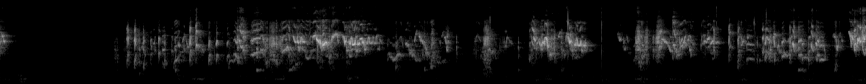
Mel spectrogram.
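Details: Contented pet budgies, a second of silence then sustained scratchy warbling and squawky chatter running almost unbroken to the end.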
